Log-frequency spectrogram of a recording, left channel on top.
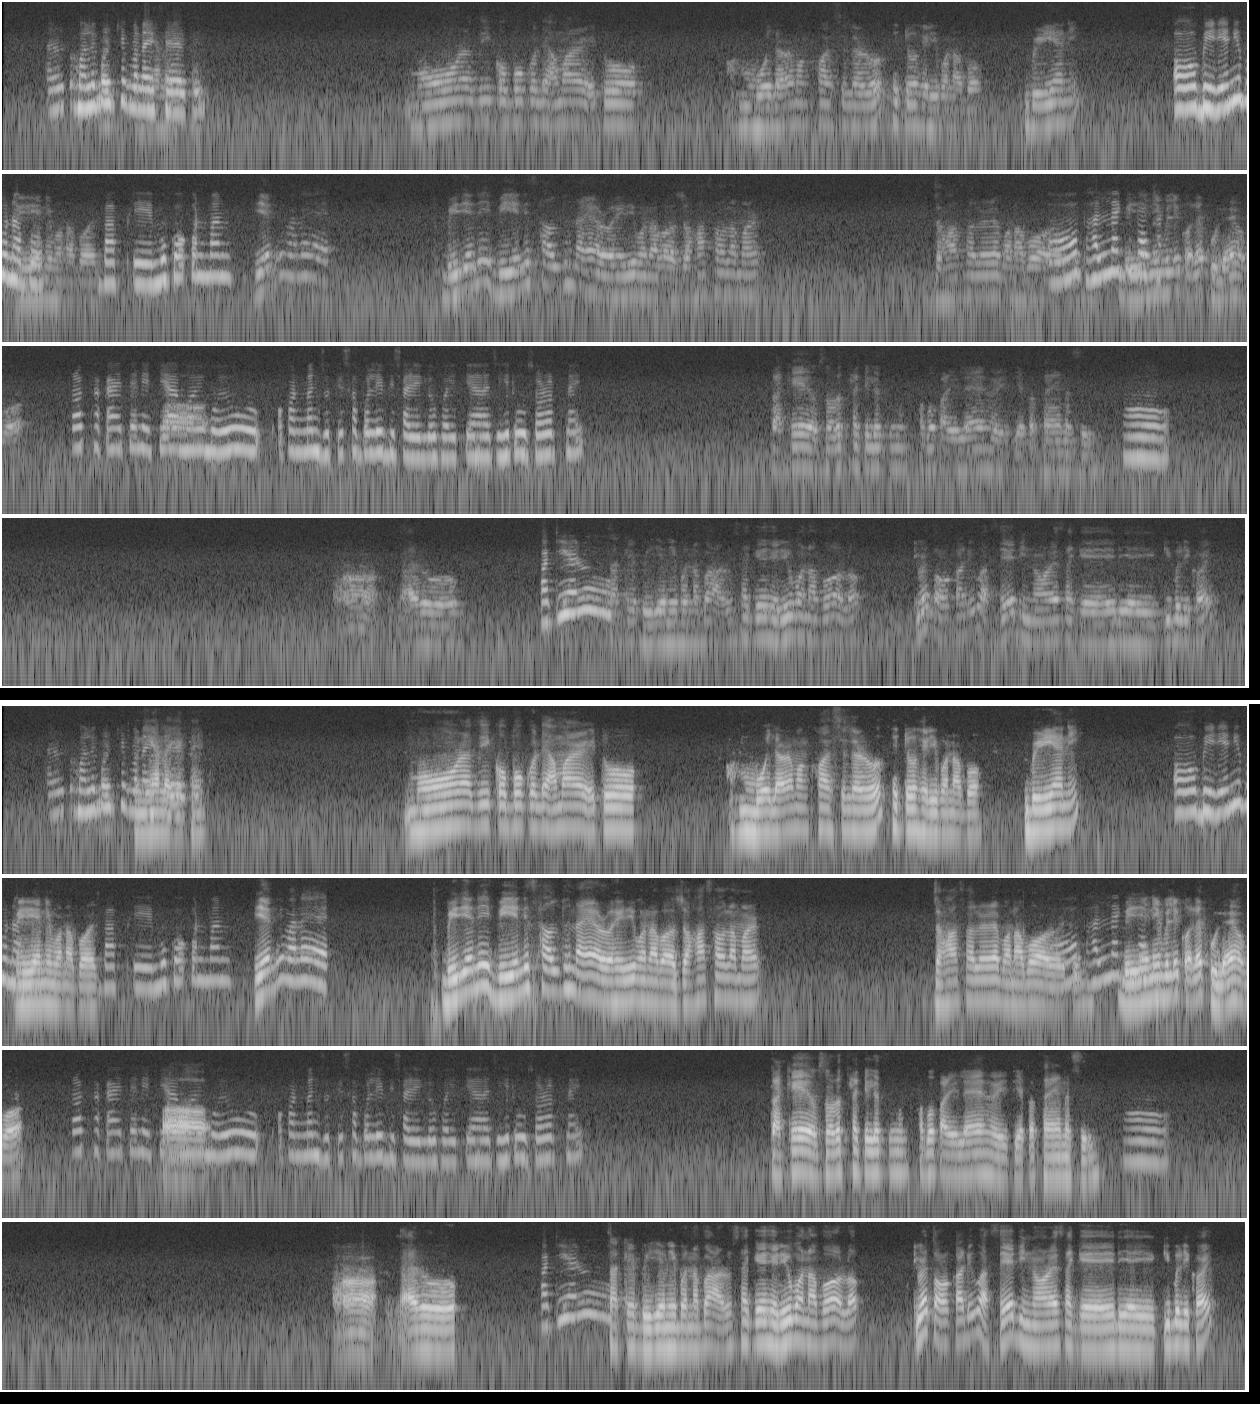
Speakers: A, on the left (about 30°); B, on the right (about 85°).
A: আৰু তোমালোকৰ কি
B: ধুনীয়া
A: বনাইছে
B: লাগে
A: আজি
B: খাই। মোৰ আজি ক'ব গ'লে আমাৰ এইটো ব্ৰইলাৰৰ মাংস আছিল আৰু সেইটো হেৰি বনাব বিৰিয়ানী।
A: অ' বিৰিয়ানী বনাব
B: বিৰিয়ানী বনাব
A: বাপৰে, মোকো অকনমান
B: হে, মানে বিৰিয়ানী বিৰিয়ানী চাউলতো নাই আৰু হেৰি বনাব জহা চাউল আমাৰ
A: <unintelligible>
B: জহা চাউলেৰে বনাব আৰু
A: অ
B: এইটো।
A: ভাল লাগিব
B: বিৰিয়ানী বুলি কলে ভুলে হ'ব।
A: থাকাইতেন তেতিয়া
B: অ'
A: মই ময়ো অকনমান জুতি চাবলে বিচাৰিলো হয়, এতিয়া যিহেতু ওচৰত নাই।
B: তাকে, ওচৰত থাকিলেতো খব পাৰিলে হয়, এতিয়া কথাই নাছিল।
A: অ'।
B: অ' আৰু
A: বাকী আৰু
B: চাগে বিৰিয়ানী বনাব আৰু চাগে হেৰিও বনাব অলপ কিবা তৰকাৰীও আছে দিনৰে চাগে, কি বুলি কয়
